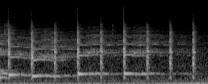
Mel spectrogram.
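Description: Hip-hop beat playing without vocals: crisp percussion ticks about four a second over steady held synth notes.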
